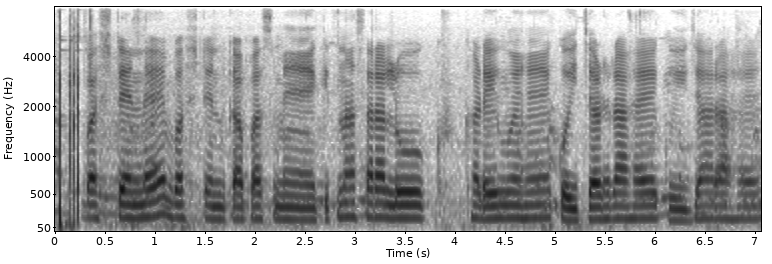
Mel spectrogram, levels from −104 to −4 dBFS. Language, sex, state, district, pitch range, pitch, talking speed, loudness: Hindi, female, Odisha, Sambalpur, 165-180 Hz, 170 Hz, 185 wpm, -22 LUFS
